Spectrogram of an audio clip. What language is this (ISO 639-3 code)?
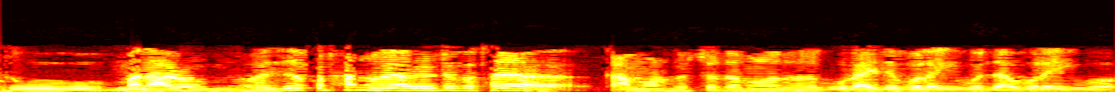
asm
